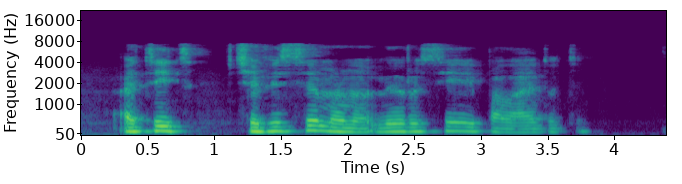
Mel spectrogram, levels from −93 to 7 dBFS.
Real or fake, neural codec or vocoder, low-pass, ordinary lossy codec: fake; codec, 16 kHz, 16 kbps, FreqCodec, smaller model; 7.2 kHz; AAC, 64 kbps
